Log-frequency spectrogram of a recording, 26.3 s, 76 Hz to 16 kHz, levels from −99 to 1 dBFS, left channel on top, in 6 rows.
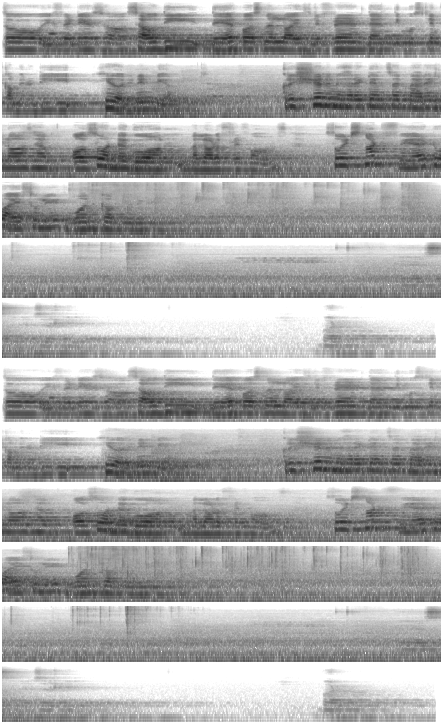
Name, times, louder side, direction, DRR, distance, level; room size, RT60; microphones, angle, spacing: voice 1, 0.0-6.2 7.2-11.6 12.1-14.8, left 3 dB, 35° left, 9 dB, 0.3 m, -28 dB
sound 1, 5.4-22.0, equal, 35° right, 1.2 m, -46 dB
Crumpling crinkling, 13.8-17.7 18.1-19.3, right 5 dB, 70° right, 0.8 m, -46 dB
voice 2, 21.1-22.8 25.1-25.6, equal, 10° right, -4 dB, 1.1 m, -50 dB
9.3 x 6.5 x 2.5 m, 2.5 s
head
